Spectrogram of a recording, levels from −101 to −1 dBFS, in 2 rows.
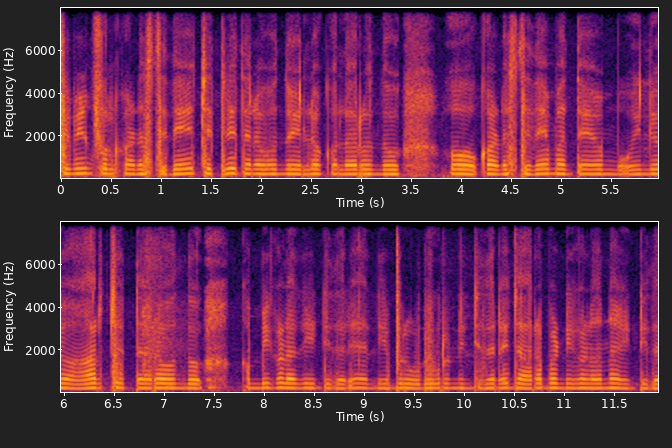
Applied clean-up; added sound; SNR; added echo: none; none; none; none.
